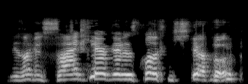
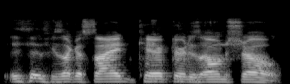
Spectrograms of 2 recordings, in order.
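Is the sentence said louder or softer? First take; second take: louder; softer. First: The sentence is said at a louder volume. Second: The sentence is said at a softer volume.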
